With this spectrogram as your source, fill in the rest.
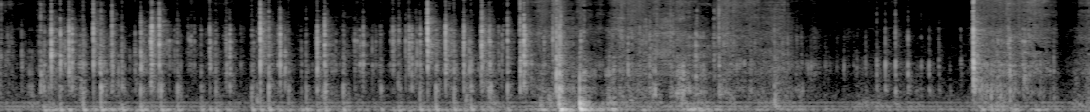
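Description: A hollow white plastic Dreamcast controller is held in both hands while the thumbs click its face buttons and tap its shell. The result is a rapid, uneven stream of light, dry plastic clicks and taps with a low, hollow thump beneath them and bright edges that die away almost instantly. A couple of louder knocks land near the middle, and one sharp tap comes near the end.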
